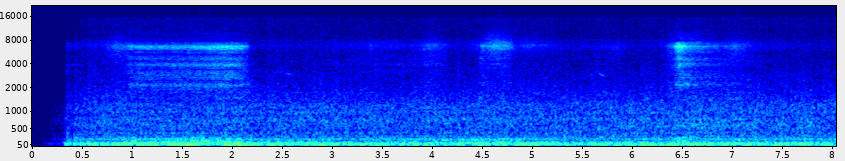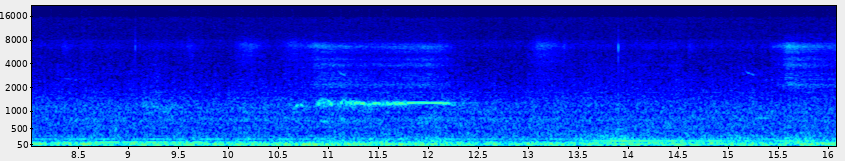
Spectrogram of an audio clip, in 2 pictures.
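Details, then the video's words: Breeding trio of American Guinea Hogs sleeping at One More Thing Farm, snoring in slow, breathy rasps that recur every two seconds or so over a steady low rumble, with soft hissing exhalations. "Pigs snoring"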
